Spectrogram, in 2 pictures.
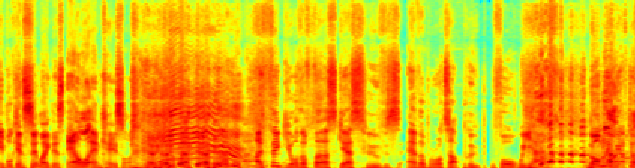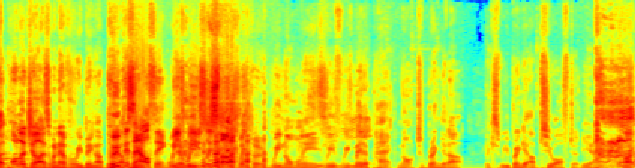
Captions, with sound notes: - Only two people can sit like this, L and Kson. (everyone laughing) - Yeah! - I think you are the first guest whose ever brought up poop before we have. - Normally we have to apologize whenever we bring up poop. - Poop is our thing. We usually start with poop. - We normally, we've made a pact not to bring it up because we bring it up too often. (everyone laughing)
